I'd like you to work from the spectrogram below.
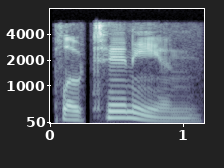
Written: Plotinian

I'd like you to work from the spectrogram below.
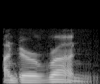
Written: underrun

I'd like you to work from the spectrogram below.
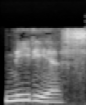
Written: medius

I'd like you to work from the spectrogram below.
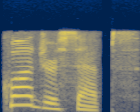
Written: quadriceps

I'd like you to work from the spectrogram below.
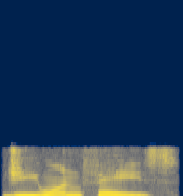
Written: Ga1a phase

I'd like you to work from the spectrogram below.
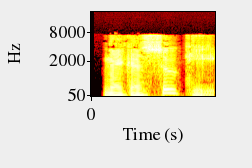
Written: Miccosukee

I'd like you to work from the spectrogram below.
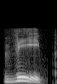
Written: veep

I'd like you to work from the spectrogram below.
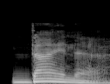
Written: dinah

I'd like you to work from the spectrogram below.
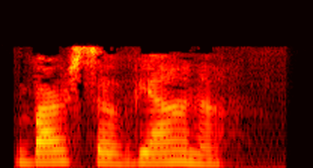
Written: varsoviana

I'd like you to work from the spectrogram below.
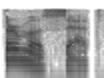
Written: thermoset

